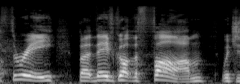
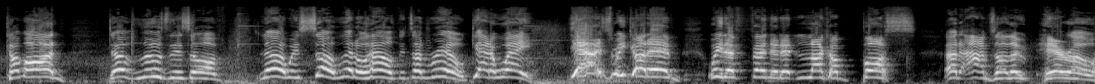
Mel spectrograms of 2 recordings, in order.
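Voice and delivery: triumphant shouting; 9 semitones higher than usual. Real, not acted. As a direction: scream with real excitement as you win. Winning close fight, cheering.

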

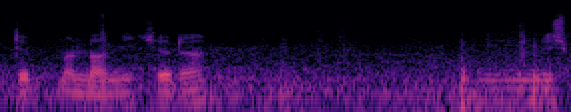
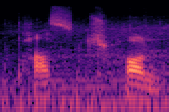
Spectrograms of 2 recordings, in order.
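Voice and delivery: higher, louder, firmly settled; emphatic reassurance; 5 semitones higher, 6 dB louder than usual. Shown as a demonstration. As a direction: say it like you mean it. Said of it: "repeated with emphasis". (nachdrücklich beruhigt)

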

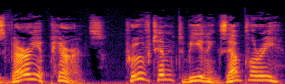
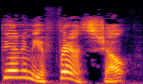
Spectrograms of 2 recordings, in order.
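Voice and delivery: higher, louder, bursting with his idea; loud eager; 7 semitones higher, 7 dB louder than usual. A narrator's reading. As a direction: boast it loudly to the crowd. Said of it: "chattered faster and louder than the rest".

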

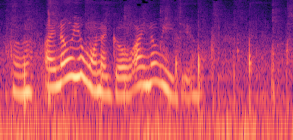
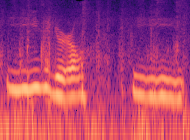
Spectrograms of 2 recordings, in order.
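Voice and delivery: soothing a horse; 3 semitones lower, 7 dB quieter than usual. Real, not acted. Calming an excited horse.

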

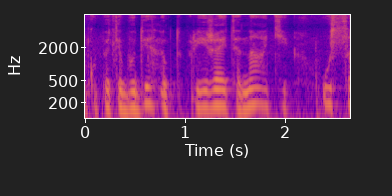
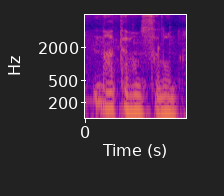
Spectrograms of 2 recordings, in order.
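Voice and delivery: normal talking voice

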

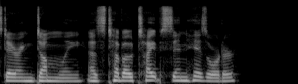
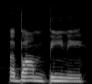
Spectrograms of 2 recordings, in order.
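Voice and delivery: ordinary delivery

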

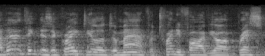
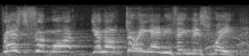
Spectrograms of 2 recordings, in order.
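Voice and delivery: exasperated outburst; 12 semitones higher than usual. Acted. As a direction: explode in disbelief. Exasperated interviewer erupts.

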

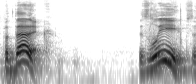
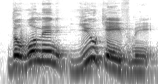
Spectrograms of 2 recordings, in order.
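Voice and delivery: slow, raised, pointed accusation; mock blaming; 4 semitones higher, 5 dB louder, slower than usual. Adam blames God for his wife, mock blaming. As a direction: throw the blame back, drawn out. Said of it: "He blames God. He says".

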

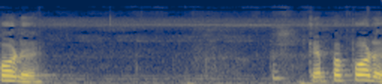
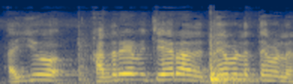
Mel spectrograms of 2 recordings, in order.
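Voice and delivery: alarmed warning; 7 semitones higher, 4 dB louder than usual. Real, not acted. Child climbing on a chair.

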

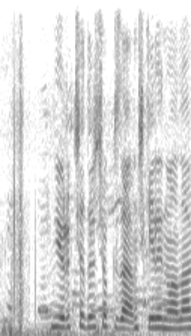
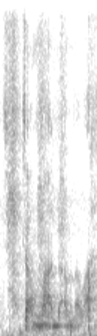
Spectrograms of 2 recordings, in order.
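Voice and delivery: whisper; 7 dB quieter than usual. Pretend. Spooky tour whisper continues.

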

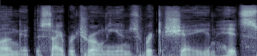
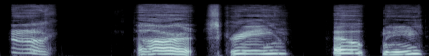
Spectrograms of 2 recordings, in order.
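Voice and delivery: wounded robot; 3 dB louder, much slower than usual. Acted. Battered robot begs for help.

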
